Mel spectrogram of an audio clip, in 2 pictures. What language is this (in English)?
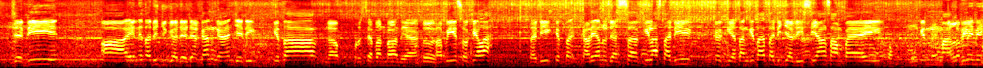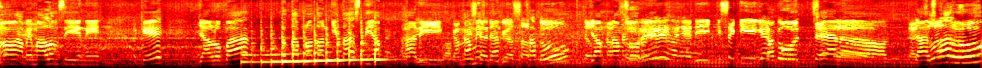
Indonesian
